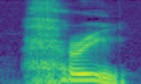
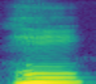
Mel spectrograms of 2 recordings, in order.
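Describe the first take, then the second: First: "হ্রি" as whooshing pharyngeal h, no r; hissing throaty hi. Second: "হি" with an open h; easy, unsqueezed "হি"; plain hi. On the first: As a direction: squeeze the breath on "হ্রি". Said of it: "শো শো আওয়াজে". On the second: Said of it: "দুই অক্ষর দুই রকম উচ্চারণ". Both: Shown as a demonstration.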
